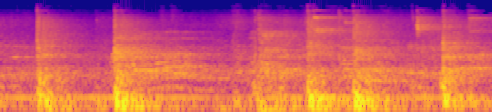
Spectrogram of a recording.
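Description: Basketball bouncing on a sports-hall floor: about five hard, irregularly spaced bounces, each echoing in the hall.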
